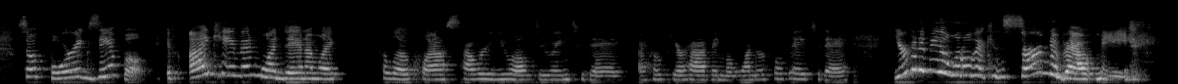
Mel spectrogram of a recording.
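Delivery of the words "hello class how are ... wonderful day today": low, soft, unenthusiastic voice. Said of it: "You're gonna be concerned because you can see I'm pretty excited".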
